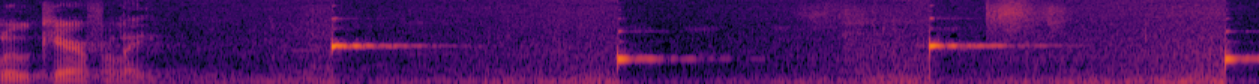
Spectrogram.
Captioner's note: clock ticking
